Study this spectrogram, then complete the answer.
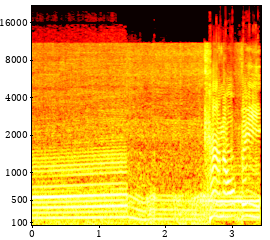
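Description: Kawasaki ZX6R motorcycle engine held at a steady high rev, then dropping and climbing again near the end, loud and close, with a voice speaking over it.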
